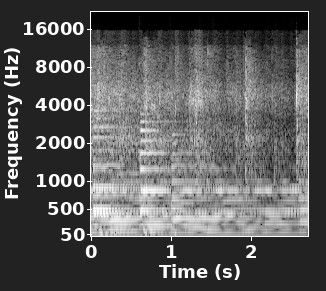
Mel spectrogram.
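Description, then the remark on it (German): A crowd applauds steadily for God during a moment of worship and praise, beneath sustained, droning musical chords, the clapping a continuous crackling wash that holds an even level throughout. “Lass uns Gott doch mal einen Applaus geben, ihm die Ehre geben für das, wer er ist, das, was er in unserem Leben getan hat.”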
